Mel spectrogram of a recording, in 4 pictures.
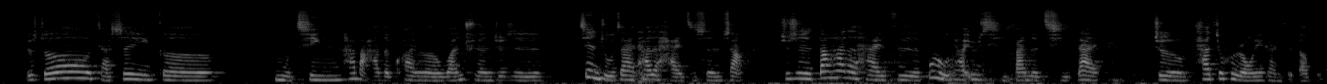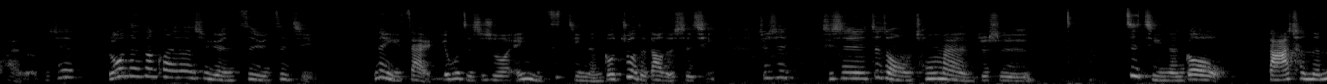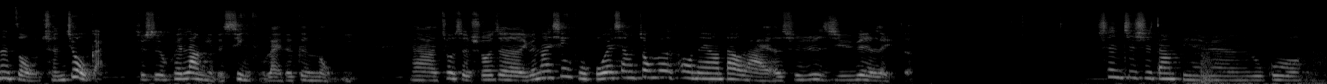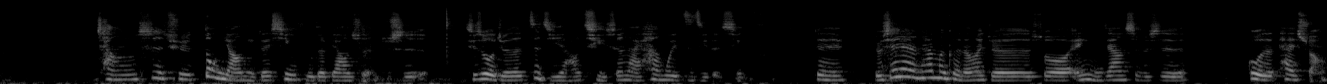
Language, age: Chinese, 10-29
